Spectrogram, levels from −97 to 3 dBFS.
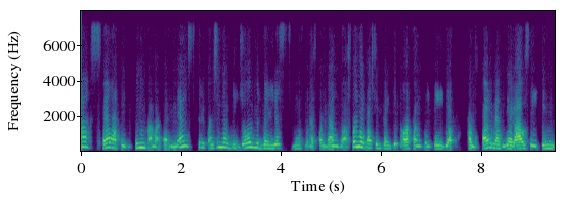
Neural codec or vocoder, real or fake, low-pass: codec, 16 kHz, 1 kbps, FreqCodec, smaller model; fake; 7.2 kHz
